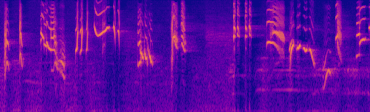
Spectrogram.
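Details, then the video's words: Oriental magpie-robin (kacer) in full, varied song, a kept prospect bird: rapid bright whistles, sweeping slurred notes and sharp chips in quick bursts with short pauses between phrases. "KACER GACOR FULL ISIAN BIKIN KACER APAPUN LANGSUNG NYAUT"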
